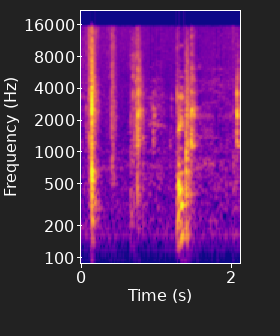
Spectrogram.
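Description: Inflated twisting balloons being handled: a sharp knock just after the start, then a few short ticks and rustles.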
